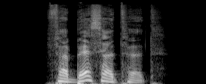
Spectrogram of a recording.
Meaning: inflection of verbessern: 1. second-person plural preterite 2. second-person plural subjunctive II
- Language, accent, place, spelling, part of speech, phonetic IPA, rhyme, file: German, Germany, Berlin, verbessertet, verb, [fɛɐ̯ˈbɛsɐtət], -ɛsɐtət, De-verbessertet.ogg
